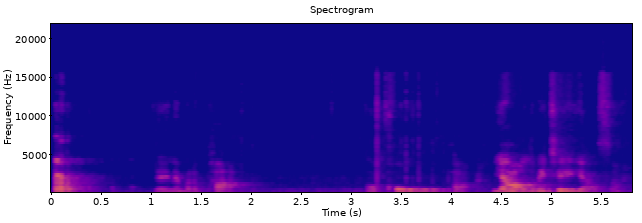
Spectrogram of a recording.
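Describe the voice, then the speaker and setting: A woman's voice: sits low, huge pitch swings, measured pace, roomy sound, background noise. A middle-aged woman from Alabama with a Southern accent, a rootworker chatting with viewers in a folksy, country way on a live stream. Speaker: rootworker and spiritual reader. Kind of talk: casual live-stream chat.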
